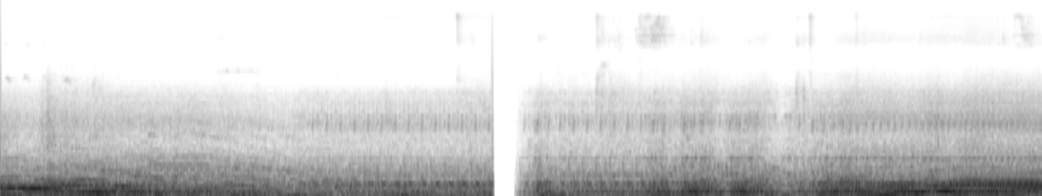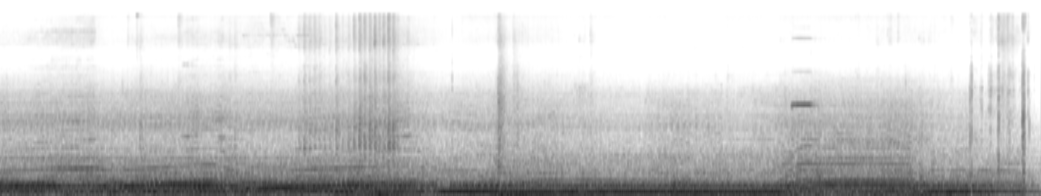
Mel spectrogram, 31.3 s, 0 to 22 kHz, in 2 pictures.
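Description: Mercedes-Benz Citaro bus heard from inside while under way: its OM457LA six-cylinder diesel engine runs with road noise, the engine note rising and falling as the bus speeds up and slows. The sound cuts out for a moment about seven and a half seconds in.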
